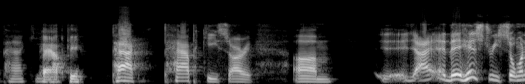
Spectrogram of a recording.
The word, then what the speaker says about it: Papke: Because you bring up a lot of interesting things when you do like the Stanley Ketchel and the Packy. Did I pronounce his name right? Papke.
